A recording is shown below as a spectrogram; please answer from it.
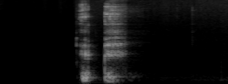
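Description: Someone clearing their throat: two short, loud rasps in quick succession about a second in.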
